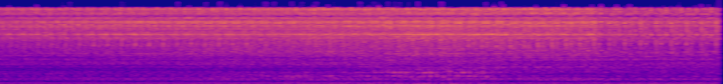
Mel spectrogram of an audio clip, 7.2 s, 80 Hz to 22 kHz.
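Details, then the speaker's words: 2007 BMW 335xi twin-turbo inline-six, freshly revived with new aluminium valve cover and spark plugs: fast even light metallic tapping over smooth idle, traced to loud but normal injector ticking, all six firing. "Oh, okay, it was the injectors."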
